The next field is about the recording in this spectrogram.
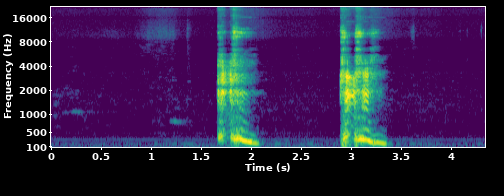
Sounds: Throat clearing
